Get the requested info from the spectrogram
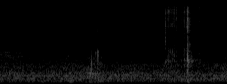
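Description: Mostly quiet, then a short crunch near the end as a dry, brittle cracker spread with deviled ham is bitten into.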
